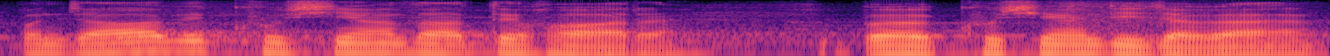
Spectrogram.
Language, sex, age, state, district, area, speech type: Punjabi, male, 18-30, Punjab, Pathankot, urban, spontaneous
